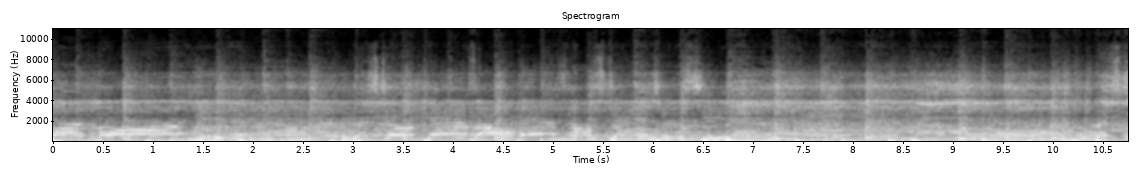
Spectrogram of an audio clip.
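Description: Live rock band playing a song: guitars and a drum kit keeping a steady beat, with a lead vocal.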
